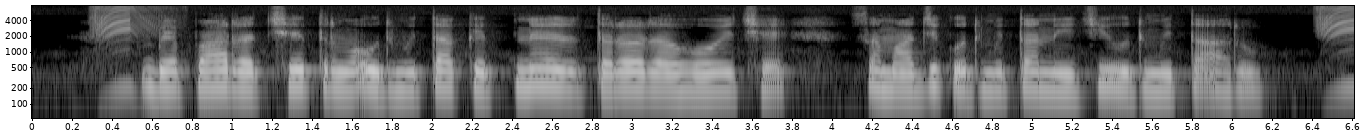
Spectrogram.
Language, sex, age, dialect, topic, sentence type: Maithili, female, 36-40, Angika, banking, statement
